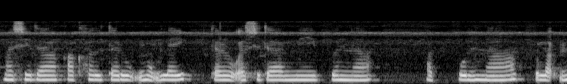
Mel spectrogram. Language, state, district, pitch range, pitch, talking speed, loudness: Manipuri, Manipur, Imphal West, 205-215 Hz, 210 Hz, 125 wpm, -14 LUFS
